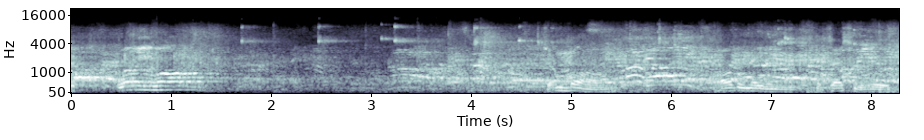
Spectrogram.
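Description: Basketball bouncing on a hardwood gym floor, with voices and shouts echoing in the gym; the voices ease off for a moment a couple of seconds in.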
